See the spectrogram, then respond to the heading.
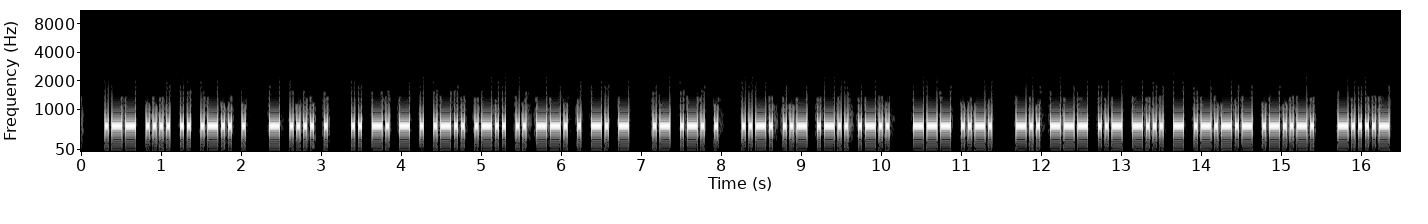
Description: Morse code, heard as a keyed tone, about 28 wpm, 600 Hz. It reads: WHILE THE INTELLIGENT ARE FULL OF DOUBT." -
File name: CW / Practice / EnglishQuotations0128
